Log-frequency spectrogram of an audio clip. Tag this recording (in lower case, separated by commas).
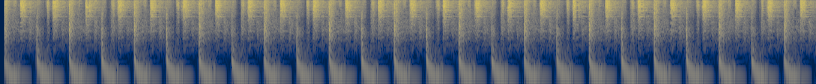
music, techno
